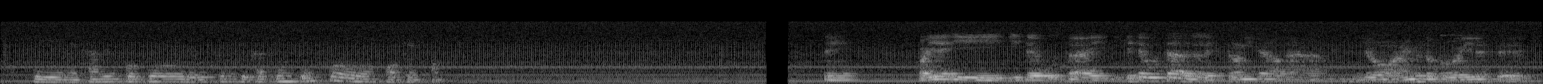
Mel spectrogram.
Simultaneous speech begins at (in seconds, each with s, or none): none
